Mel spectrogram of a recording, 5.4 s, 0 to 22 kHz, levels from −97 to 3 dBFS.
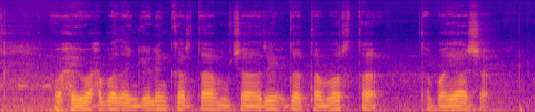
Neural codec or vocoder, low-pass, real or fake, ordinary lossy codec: vocoder, 44.1 kHz, 128 mel bands every 256 samples, BigVGAN v2; none; fake; none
